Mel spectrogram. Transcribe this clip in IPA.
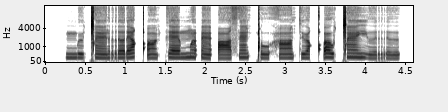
m ʉ˨ ǀ ɛ̃˨ r ə˨ ɾ ɛ˦ qʼ ɑ̃˨ k ɛ˦ m ə̃˦ ʔ ɛ̃˨ ʔ ɑ˨ s ɛ̃˦ ǃ u˨ h ɑ̃˦ t ʉ˨ qʼ u˦˨ ǀ ɛ̃˦ j ɨ˨ r ɨ˨

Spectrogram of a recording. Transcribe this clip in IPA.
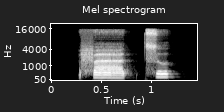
f aː˨ t̚ t͡s ʊ˥ k̚

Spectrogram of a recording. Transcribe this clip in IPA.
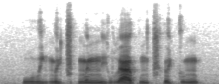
w uː˨ j ŋ ɵ˨ ɥ t͡s ɪ˨ k̚ m ɵ˥ n n̪ iː˨˩ w l aː˥ kʷ ɪ˨˩ ŋ t͡sʰ ɵ˨ ɥ k ʊ˨˥ ŋ

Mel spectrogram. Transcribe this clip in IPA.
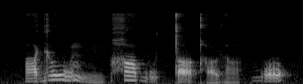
ɑ˧ ɡʲ o˥ w ṵ˥ nː y˩ | χ ɑ˥ b ṵ˧ tː ɑ̰˧ qʰ o̰˩ ð ɑ˩ | b o̰˥

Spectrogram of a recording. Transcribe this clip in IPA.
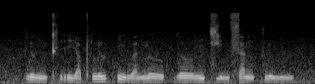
p l ɯ˨˩ ŋ kʰ r i˨˩ a̯ pʰ l ɯ˦˥ k̚ ŋ u˨˩ a̯ n ɤː˨˩ p̚ l ɤː˧ ŋ t͡ɕ i˩˦ n s a˧ ŋ k l ɯː˧

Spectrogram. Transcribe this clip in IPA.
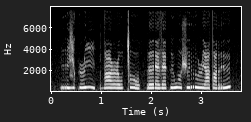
r i ʑ o k ɹ i | dˤ oː ʕ oː ǀ o | ɾ ɜ ɾ æ z æ k ʉ w o ʃ ʉ r u ɹ eː tˤ ɑ r ʉ

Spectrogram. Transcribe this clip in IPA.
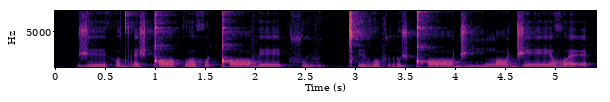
ʒ ɪː h o d r ɛ ʃ ǃ ɔː k o χʷ ɛ ǃʰ ɔː v eː | sʷ i v | ǀʰ ɪ v o f r u ʒ ǃʰ ɔː d͡ʒ iː ŋ ɔː d͡ʒ eː ʁʷ ɛː

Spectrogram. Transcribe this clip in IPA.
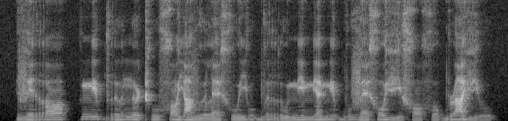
v e˨ r ɔ˦ | mʲ ɯ˦ b r ɯ˨˦ n ɯ˧ ʈʰ u˨ x ɔ˦ j a˧ v ɯ˨ l ɛ˨ x u˨ j u˧ b ɯ˧ r u˨ mʲ e˦ mʲ a˦ mʲ o˦ b u˦ v ɛ˨˦ x o˦ vʲ ɯ˨ x ɔ˨ x o˨ b ɹ a˦ vʲ u˨

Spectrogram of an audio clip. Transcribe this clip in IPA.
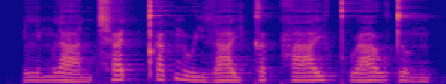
l ɪ˨˧ ŋ l aː˨ n t͡sʰ ɐ˨˥ t̚ pʰ ɐ˨˥ k̚ n̪ uː˨˩ j l aː˨ j k ɐ˨ k̚ h aː˨˥ j kʷʰ aː˨˥ w t̪ ʊ˨ ŋ

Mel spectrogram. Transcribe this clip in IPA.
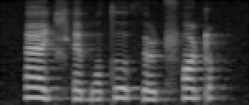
æ t͡ɕʰ ɛ b ɔ t̪ o θ ə˞ ʈ͡ʂʰ ɒ ʈ

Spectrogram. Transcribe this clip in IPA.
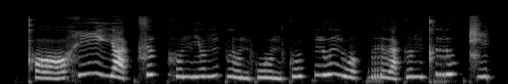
kʰ ɔː˩˦ h iː˥˩ j a˨˩ k̚ s ɯ˦˥ k̚ h u˧ n j ɯ˦˥ ŋ p l u˨˩ n k w u˨˩ n k u˦˥ k̚ n u˥˩ n w o˨˩ k̚ r ɯ˨˩ a̯ k ɯ˧ ŋ kʰ r u˥˩ k̚ t͡ɕ i˦˥ t̚

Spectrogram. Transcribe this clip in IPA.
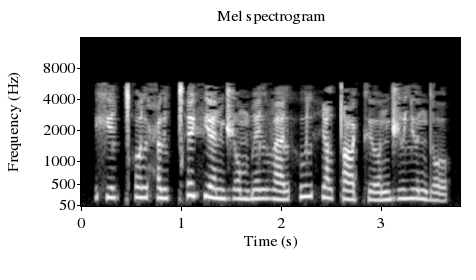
xʲ ɛ l ǀʰ ɔ l ħ ɯ l ǀʰ ɛ fʲ a n d͡ʒ ɔ m b ɛ l v a l h u l h i l tˤ u kʲ ɔ n d͡ʒ ɯ lʲ o n d ɔ

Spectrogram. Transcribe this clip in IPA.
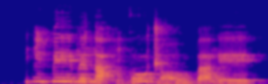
ɗ ĩ˦ k͡p eː˦ b ɛ̃˦ n a˧ h i˨ ɡ oː˦ d͡ʒ ɔ̃˨˦ ɣ u˧ b aː˨ ŋ eː˦

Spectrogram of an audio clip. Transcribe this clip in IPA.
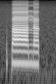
p aː˧ n̪ ɐ˧ k̚

